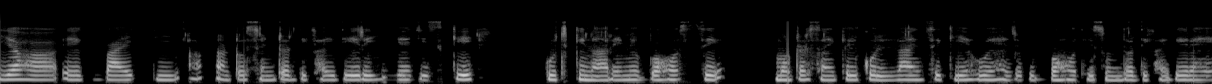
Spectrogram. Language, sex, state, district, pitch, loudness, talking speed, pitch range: Hindi, female, Chhattisgarh, Balrampur, 210 Hz, -25 LUFS, 160 wpm, 205-220 Hz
